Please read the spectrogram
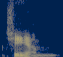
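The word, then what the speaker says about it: Chiam: the end of this episode um desmond uh cham cham i think is how you say his name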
